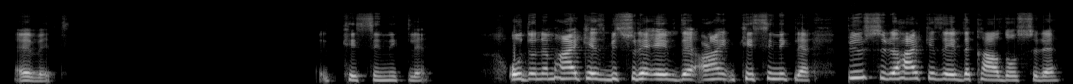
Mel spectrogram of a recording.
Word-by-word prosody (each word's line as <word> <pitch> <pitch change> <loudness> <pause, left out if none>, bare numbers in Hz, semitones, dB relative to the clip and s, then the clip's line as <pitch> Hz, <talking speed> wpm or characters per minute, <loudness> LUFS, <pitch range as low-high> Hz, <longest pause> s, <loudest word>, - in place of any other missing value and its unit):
Evet. 175 -3 -3 2.5
E, - - -15
kesinlikle. 190 -3 -6 0.8
O 240 -1 +6
dönem 255 +1 -1
herkes 260 -3 +3
bir 255 - 0
süre 255 +1 +1
evde 235 -2 +3
Ay, 230 0 -2
kesinlikle. 245 -4 -3 0.4
Bir 305 +2 +2
sürü, 300 -5 -3
herkes 265 -1 +1
evde 235 0 +2
kaldı 205 -4 0
o 195 - -3
süre. 190 -1 -4
235 Hz, 100 wpm, -22 LUFS, 200-255 Hz, 2.5 s, O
